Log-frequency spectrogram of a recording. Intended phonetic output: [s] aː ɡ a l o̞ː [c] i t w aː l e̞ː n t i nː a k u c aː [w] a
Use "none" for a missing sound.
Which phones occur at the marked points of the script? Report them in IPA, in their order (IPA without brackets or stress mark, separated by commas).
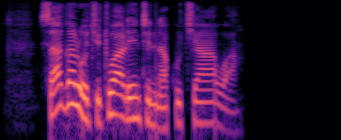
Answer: s, c, w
